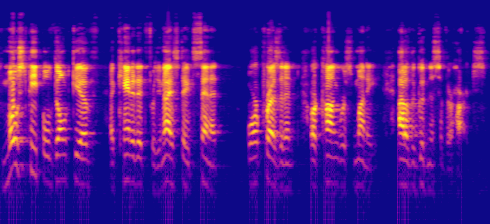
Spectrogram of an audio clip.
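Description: Husky older man on a panel. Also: a little high, sharp tone, poor audio. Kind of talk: panel discussion. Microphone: lapel mic.

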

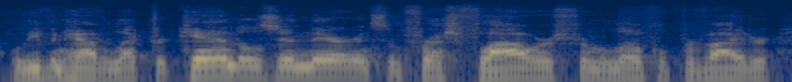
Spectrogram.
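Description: A man's voice: on the high side, fast talker. A man in his thirties, a fishing guide, chatting casually in a TV studio interview, with lots of "uh"s and restarts and frequent chuckles. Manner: relaxed and chatty, many "uh"s and restarts, chuckles often. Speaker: fishing guide and business owner. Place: TV studio set. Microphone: lapel mic.

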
